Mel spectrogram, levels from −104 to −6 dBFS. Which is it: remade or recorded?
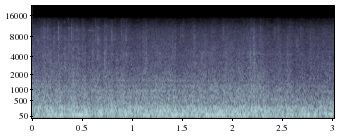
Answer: remade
